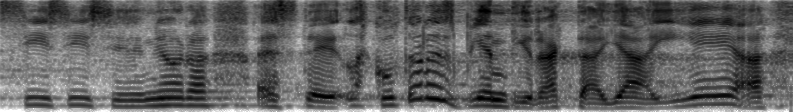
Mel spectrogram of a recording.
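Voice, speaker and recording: A man talks at a fairly slow pace with a slight non-native accent and a high pitch. There is noticeable background noise. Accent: slight foreign accent in Spanish. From US Midwest, Wisconsin. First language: English (speaking Spanish). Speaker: pastor and missionary. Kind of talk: sermon. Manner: halting, with many repeated words and fillers.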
